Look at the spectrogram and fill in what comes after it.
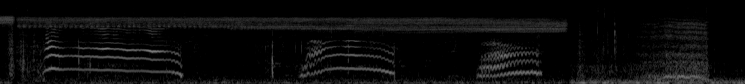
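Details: Three drawn-out meows from friendly community cats, the first long and level, the next two arching upward and falling. A loud rustling burst near the end, with a high hum behind it.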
